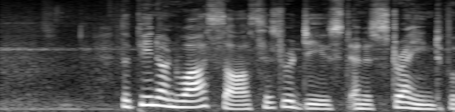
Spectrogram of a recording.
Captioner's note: voiceover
